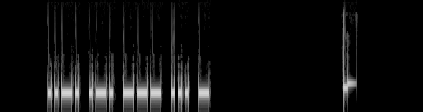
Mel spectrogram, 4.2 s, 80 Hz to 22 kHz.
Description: Morse code, heard as a keyed tone, about 36 wpm, 700 Hz. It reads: FROST
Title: Multi-letter Phonemes 35wpm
